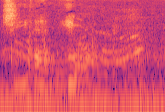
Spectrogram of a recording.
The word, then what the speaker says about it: gnu: It's spelled G-N-U. They get that name for the grunting sound they make. You know, like how a cow says moo, wildebeest says gnu.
